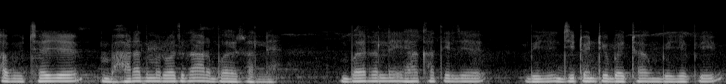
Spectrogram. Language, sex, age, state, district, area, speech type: Maithili, male, 18-30, Bihar, Begusarai, urban, spontaneous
